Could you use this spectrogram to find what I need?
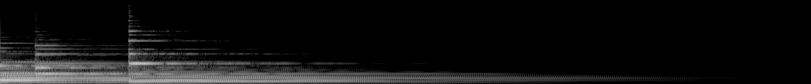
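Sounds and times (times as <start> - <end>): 
harp: 0.0 - 5.0.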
